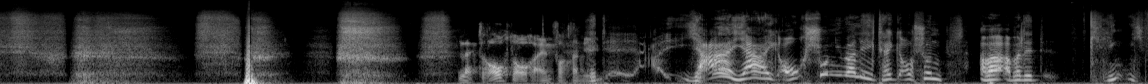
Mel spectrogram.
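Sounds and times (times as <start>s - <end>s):
heavy breathing: 0.0s - 4.6s, 9.4s - 9.8s
speech: 4.6s - 11.4s.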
